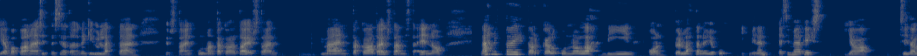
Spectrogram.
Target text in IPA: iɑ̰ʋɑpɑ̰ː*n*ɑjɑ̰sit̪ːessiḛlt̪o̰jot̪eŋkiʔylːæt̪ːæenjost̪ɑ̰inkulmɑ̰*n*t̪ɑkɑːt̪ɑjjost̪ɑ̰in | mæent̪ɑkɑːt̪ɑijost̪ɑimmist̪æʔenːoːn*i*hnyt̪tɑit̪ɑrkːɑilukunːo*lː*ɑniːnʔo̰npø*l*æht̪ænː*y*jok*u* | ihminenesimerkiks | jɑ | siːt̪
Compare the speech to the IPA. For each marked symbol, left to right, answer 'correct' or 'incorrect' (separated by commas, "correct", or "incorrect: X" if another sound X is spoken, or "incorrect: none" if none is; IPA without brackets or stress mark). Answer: correct, correct, incorrect: æ, correct, incorrect: lː, correct, correct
